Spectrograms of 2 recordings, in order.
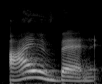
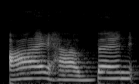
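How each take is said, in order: First: The word have is contracted to a v. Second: The word have is said in full. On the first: "We use contractions" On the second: "native English speakers don't usually speak this clearly"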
